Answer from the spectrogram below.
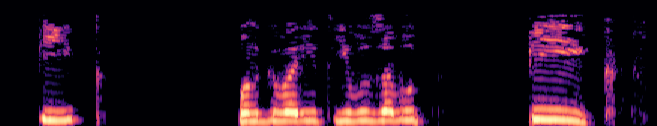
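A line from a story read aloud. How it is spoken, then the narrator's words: Laughing. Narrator (Russian): засмеялась сестренка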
